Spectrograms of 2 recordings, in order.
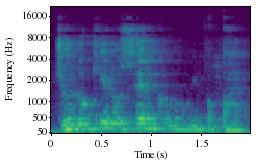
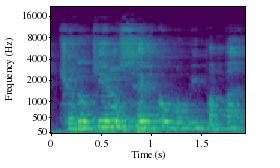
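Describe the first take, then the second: First: Said in the usual way. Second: Higher-pitched, imploring repeat; pleading prayer. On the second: Retold or imitated. Repentant father pleads with the Lord, higher and imploring. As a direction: raise the pitch into a retold plea to God. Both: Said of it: "Y yo le empecé a decir al Señor".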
